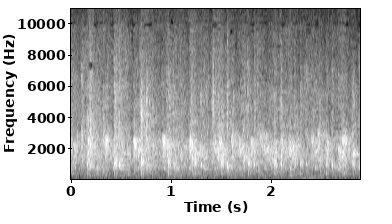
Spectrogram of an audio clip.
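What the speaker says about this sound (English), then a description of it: "Give them a round of applause." An audience claps at a grand opening ceremony for a company headquarters, a brief steady patter of applause at moderate distance, with no talk over it.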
